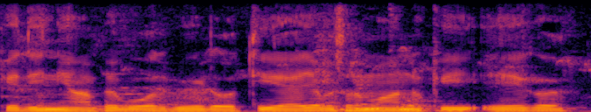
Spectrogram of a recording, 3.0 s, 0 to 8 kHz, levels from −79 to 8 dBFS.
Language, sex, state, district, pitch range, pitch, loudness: Hindi, male, Uttar Pradesh, Shamli, 110-120 Hz, 115 Hz, -14 LUFS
